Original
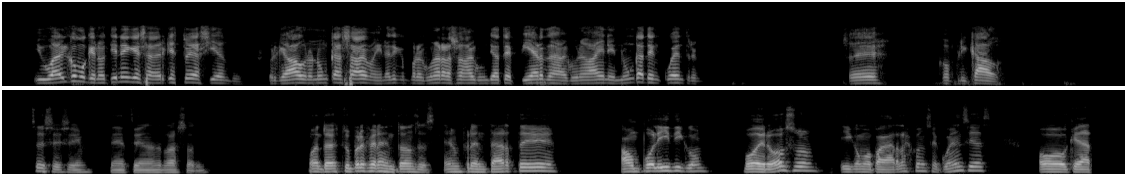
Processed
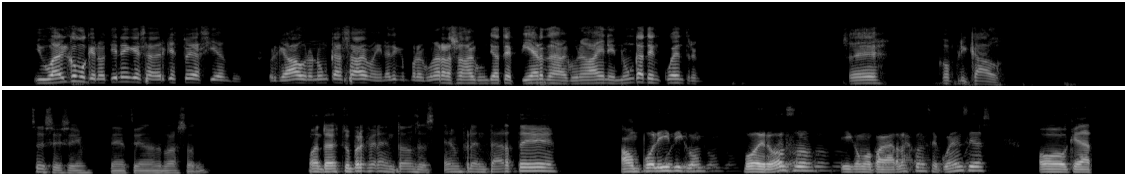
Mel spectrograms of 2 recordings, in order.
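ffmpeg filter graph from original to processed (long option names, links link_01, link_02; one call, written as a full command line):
ffmpeg -i in.wav -filter_complex "[0:a]asettb=1/sr,asplit=3[link_01][link_02][link_03];[link_01]atrim=end=0.874[link_04];[link_02]atrim=start=0.87:end=4.38,asetpts=PTS-STARTPTS,afade=type=in:duration=0.004:curve=qsin,afade=type=out:start_time=3.506:duration=0.004:curve=qsin,highpass=frequency=260:width=0.5412,highpass=frequency=260:width=1.3066,highshelf=frequency=2300:gain=-11,bandreject=frequency=4100:width=6.7[link_05];[link_03]atrim=start=4.376[link_06];[link_04][link_05]acrossfade=duration=0.004:curve1=hsin:curve2=qsin[link_07];[link_07][link_06]acrossfade=duration=0.004:curve1=qsin:curve2=hsin,asettb=1/sr,asplit=3[link_08][link_09][link_10];[link_08]atrim=end=9.624[link_11];[link_09]atrim=start=9.62:end=13.21,asetpts=PTS-STARTPTS,afade=type=in:duration=0.004:curve=qsin,afade=type=out:start_time=3.586:duration=0.004:curve=qsin,acompressor=threshold=-30dB:ratio=12:attack=3.2:release=140:knee=1:detection=peak,afreqshift=-33[link_12];[link_10]atrim=start=13.206[link_13];[link_11][link_12]acrossfade=duration=0.004:curve1=hsin:curve2=qsin[link_14];[link_14][link_13]acrossfade=duration=0.004:curve1=qsin:curve2=hsin,asettb=1/sr,asplit=3[link_15][link_16][link_17];[link_15]atrim=end=14.824[link_18];[link_16]atrim=start=14.82:end=16.26,asetpts=PTS-STARTPTS,afade=type=in:duration=0.004:curve=qsin,afade=type=out:start_time=1.436:duration=0.004:curve=qsin,acompressor=threshold=-30dB:ratio=10:attack=3.2:release=140:knee=1:detection=peak,aeval=exprs='val(0)*gte(abs(val(0)),0.00211)':channel_layout=same[link_19];[link_17]atrim=start=16.256[link_20];[link_18][link_19]acrossfade=duration=0.004:curve1=hsin:curve2=qsin[link_21];[link_21][link_20]acrossfade=duration=0.004:curve1=qsin:curve2=hsin,asettb=1/sr,asplit=3[link_22][link_23][link_24];[link_22]atrim=end=17.544[link_25];[link_23]atrim=start=17.54:end=21,asetpts=PTS-STARTPTS,afade=type=in:duration=0.004:curve=qsin,afade=type=out:start_time=3.456:duration=0.004:curve=qsin,asuperstop=centerf=4300:order=12:qfactor=0.99,equalizer=frequency=370:width_type=o:width=0.24:gain=5,asplit=2[link_26][link_27];[link_27]adelay=184,lowpass=frequency=2700:poles=1,volume=-17dB,asplit=2[link_28][link_29];[link_29]adelay=184,lowpass=frequency=2700:poles=1,volume=0.25[link_30];[link_26][link_28][link_30]amix=inputs=3:normalize=0,atrim=end_sample=152586[link_31];[link_24]atrim=start=20.996[link_32];[link_25][link_31]acrossfade=duration=0.004:curve1=hsin:curve2=qsin[link_33];[link_33][link_32]acrossfade=duration=0.004:curve1=qsin:curve2=hsin" out.wav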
